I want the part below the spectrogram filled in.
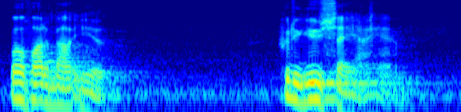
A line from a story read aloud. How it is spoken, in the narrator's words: he quietly asks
